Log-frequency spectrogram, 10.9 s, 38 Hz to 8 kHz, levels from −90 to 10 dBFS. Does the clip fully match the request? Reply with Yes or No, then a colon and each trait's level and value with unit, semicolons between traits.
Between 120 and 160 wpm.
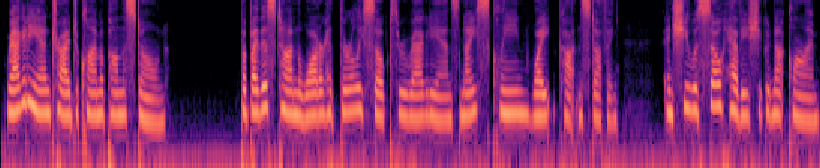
No: average, 185 wpm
